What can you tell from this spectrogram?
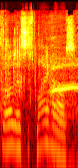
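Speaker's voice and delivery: high mock-confused voice; high dazed woman. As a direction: say it like waking in a strange place.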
